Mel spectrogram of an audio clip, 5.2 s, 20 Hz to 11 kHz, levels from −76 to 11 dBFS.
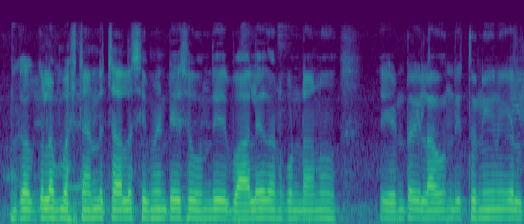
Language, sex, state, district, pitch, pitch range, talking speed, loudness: Telugu, male, Andhra Pradesh, Srikakulam, 125 Hz, 120-125 Hz, 125 wpm, -15 LUFS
